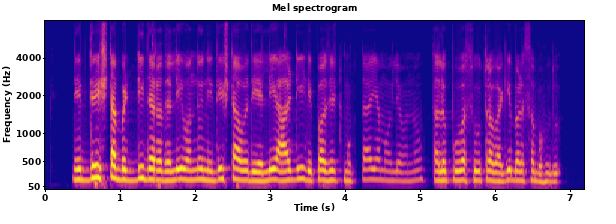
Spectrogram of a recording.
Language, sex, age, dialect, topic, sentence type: Kannada, male, 18-24, Mysore Kannada, banking, statement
